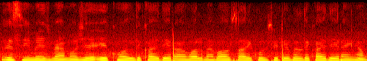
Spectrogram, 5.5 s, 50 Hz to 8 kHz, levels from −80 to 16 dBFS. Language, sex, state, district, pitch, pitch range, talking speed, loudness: Hindi, female, Chhattisgarh, Bilaspur, 230 Hz, 225-230 Hz, 205 wpm, -15 LUFS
